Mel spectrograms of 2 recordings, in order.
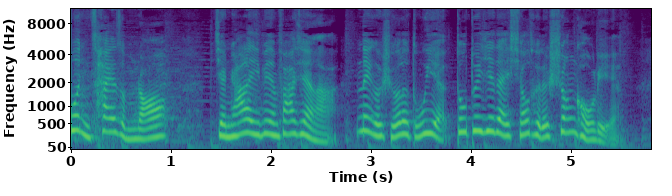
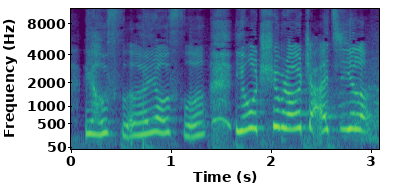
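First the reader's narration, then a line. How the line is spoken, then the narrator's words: Crying while eating. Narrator (Chinese): 那胖子一边吃啊一边哭着说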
